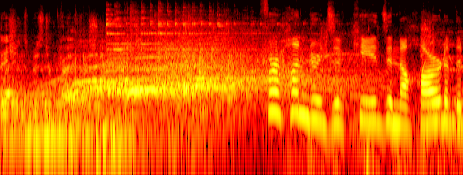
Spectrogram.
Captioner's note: cheering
